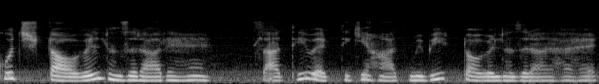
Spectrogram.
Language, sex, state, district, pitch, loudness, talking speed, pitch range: Hindi, male, Chhattisgarh, Raipur, 190 Hz, -18 LUFS, 180 wpm, 180-205 Hz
